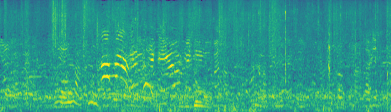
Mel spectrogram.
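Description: A crowd of men and women talks and calls out all around, outdoors.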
